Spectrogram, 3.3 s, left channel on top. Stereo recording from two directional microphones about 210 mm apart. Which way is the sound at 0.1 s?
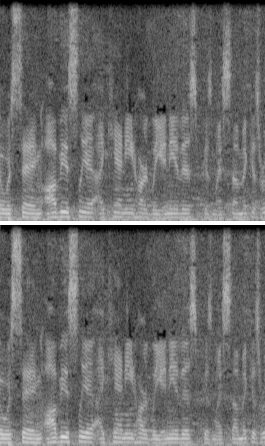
30° right (ahead or behind).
